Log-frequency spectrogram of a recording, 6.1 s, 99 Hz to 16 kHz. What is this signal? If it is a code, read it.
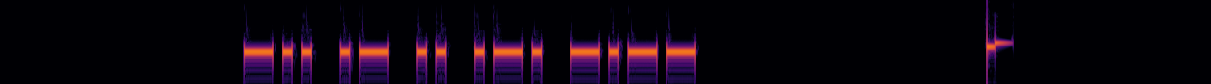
Morse code, heard as a keyed tone, about 25 wpm, 700 Hz. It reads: DAIRY
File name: 5 Letter Words - First 3 Letters Given - 25wpm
